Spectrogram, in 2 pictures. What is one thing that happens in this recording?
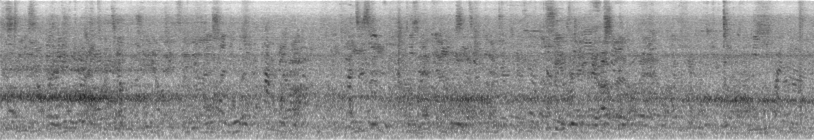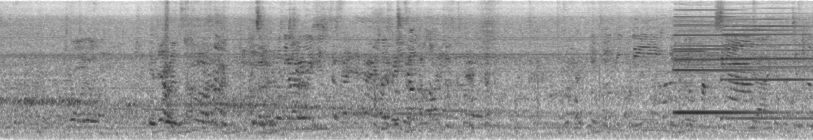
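Passengers murmur faintly inside the carriage.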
